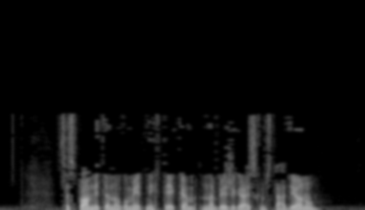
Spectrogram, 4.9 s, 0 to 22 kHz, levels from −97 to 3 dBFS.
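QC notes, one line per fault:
Throughout: low-bitrate audio saved at a high bitrate. Nothing is present above 10.1 kHz, and the coding artefacts of a much lower-rate encode are audible. This likely comes from a low-rate source such as 32 kbit/s WMA re-encoded as high-rate MP3, which cannot restore the lost detail.
1.46–3.83 s: block size mismatch (padded). A steady 43.1 Hz buzz sits under the speech. Each block is slightly short and is topped up with zeros, which inserts a tiny gap at the block rate and fits a 1024-sample read size. The speech runs about 0.1% slow.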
